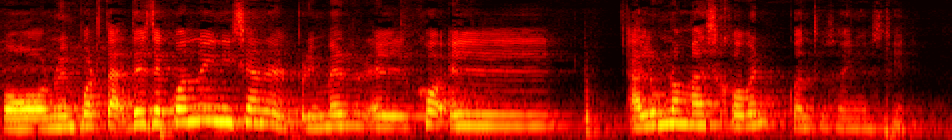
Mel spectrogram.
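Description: Noticeable background noise and audible room echo accompany a woman speaking at a high pitch and a moderate pace with ordinary pitch variation. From Mexico City. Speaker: podcast host. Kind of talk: casual chat.

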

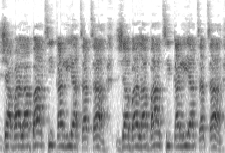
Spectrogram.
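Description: A woman speaks at a fairly slow pace in a high voice, with noticeable background noise behind her. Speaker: pastor. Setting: online prayer broadcast. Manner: commanding and declarative, issuing prayers as decrees.

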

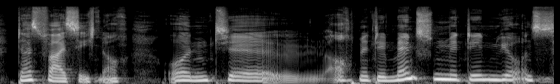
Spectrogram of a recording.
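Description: A dark, mellow tone delivered at a very slow pace. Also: woman. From West Prussia, then Thuringia. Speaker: retiree, interviewee sharing life story. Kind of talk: life-story interview. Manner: halting, many fillers.

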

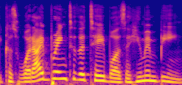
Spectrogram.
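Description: An animated voice in a Spanish accent with lively intonation, on a very clean recording with a silent background. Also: woman. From Cuba. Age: 40s. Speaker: podcast host. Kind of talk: motivational monologue.

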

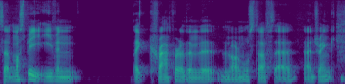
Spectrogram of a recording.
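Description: Very deep and low, a man's voice shows vocal fry at a moderate pace. The recording is very clean, its background silent. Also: ordinary pitch variation. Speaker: watch podcast host. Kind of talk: casual chat.

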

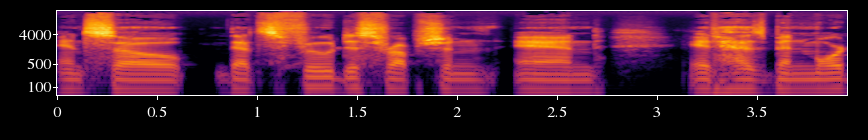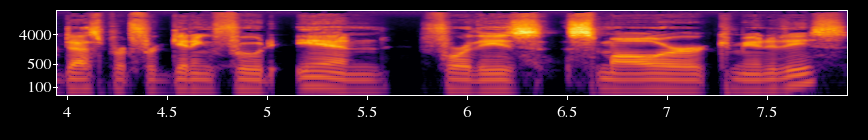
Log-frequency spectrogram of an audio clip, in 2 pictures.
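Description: A man with a Maritime Canadian accent speaks in a very deep, low voice with a bright, sharp tone and monotone, flat intonation, in a very clean recording with a silent background. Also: fairly slow pace, dry, close sound with no echo. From Canada, New Brunswick. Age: 30s. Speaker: military historian and woodworker. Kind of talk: interview.

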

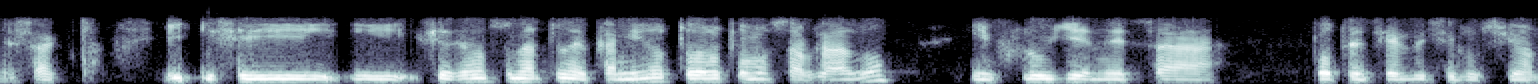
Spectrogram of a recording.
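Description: His pitch fairly low, a man speaks with fairly even intonation. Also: moderate pace. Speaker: marketing manager. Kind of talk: interview. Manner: halting, repeats words.

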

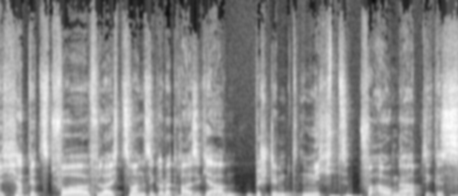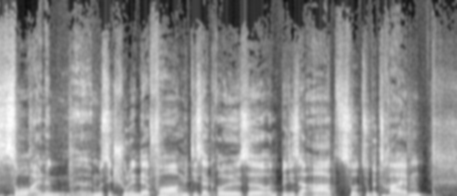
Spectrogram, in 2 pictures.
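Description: A man talks at a medium pitch and a fairly slow pace. Noticeable background noise sits behind him. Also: ordinary pitch variation. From Mannheim, southwest Germany. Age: 50s. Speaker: music school director. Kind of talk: casual interview. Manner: halting, with repetitions.

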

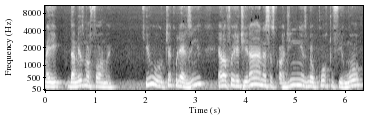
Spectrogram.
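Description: At a moderate pace, the speech has lively intonation and audible room echo. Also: man. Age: 30s. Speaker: inclusion consultant and speaker. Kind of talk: live-stream interview. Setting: video call.

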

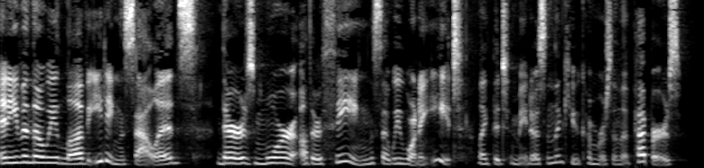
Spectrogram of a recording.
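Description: Fairly quick and with hardly any pauses, a woman speaks in a Midwestern accent at a high pitch with ordinary pitch variation. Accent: general American, Midwestern. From Ohio, US. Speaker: homesteading podcaster. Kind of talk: solo podcast monologue, casual. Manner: conversational, friendly.

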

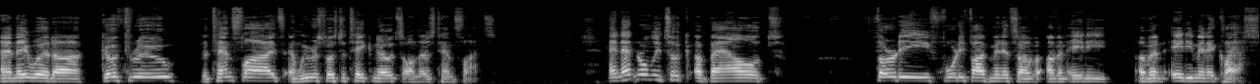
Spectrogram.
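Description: A man with a normal speaking voice and a fairly high pitch talks at a moderate pace on a very clean recording with a silent background. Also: fairly even intonation. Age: 50s. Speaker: podcast host, teacher. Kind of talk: casual chat.

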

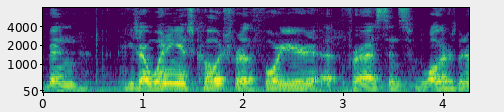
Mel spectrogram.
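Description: A man speaks with fairly even intonation, and audible echo fills the room. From Grand Forks, North Dakota. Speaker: student podcast host. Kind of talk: casual interview.

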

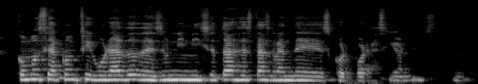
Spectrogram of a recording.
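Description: Somewhat breathy, a woman with a fairly high pitch speaks at a moderate pace. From Mexico. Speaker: open innovation expert. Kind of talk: interview.

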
